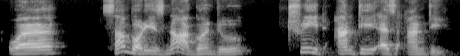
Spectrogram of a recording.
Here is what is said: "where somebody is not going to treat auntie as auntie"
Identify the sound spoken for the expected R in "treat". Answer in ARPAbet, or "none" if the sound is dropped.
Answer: R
